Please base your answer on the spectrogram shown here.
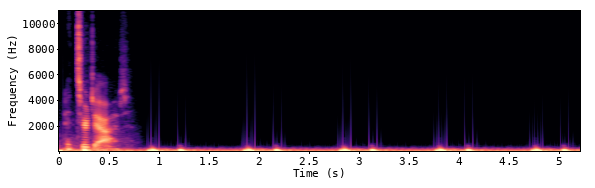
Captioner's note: heart beating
